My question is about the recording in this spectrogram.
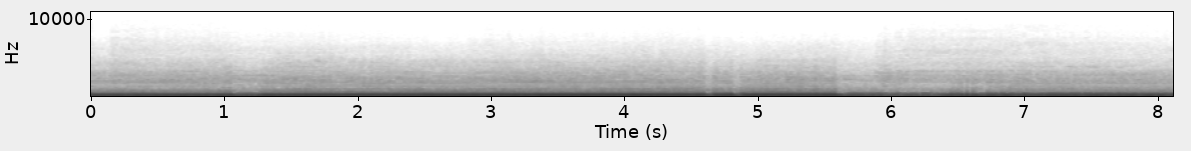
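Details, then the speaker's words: Dirt bike ridden at altitude in dusty Moab terrain: steady mid-rev drone that drops out momentarily several times; riders first suspected the high altitude for a bike set up for New Mexico, later suspected dust. "notice that little, almost like the audio just cuts out. Well, that's what the TT was doing."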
